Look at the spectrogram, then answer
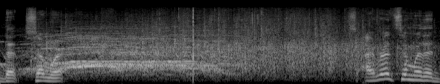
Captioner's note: cheers and applause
